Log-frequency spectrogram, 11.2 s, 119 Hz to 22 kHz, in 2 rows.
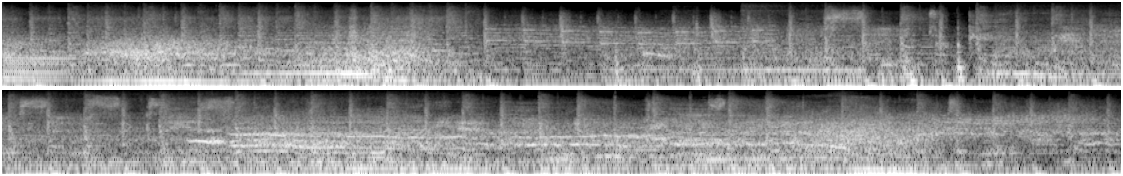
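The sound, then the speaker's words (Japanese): Three racing cars charge nose to tail into the first corner, engines roaring loudly and continuously, with tire squeal as the cars brake and turn. “来た。第一コーナー3台繋がって突っ込んでくるぞ。”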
